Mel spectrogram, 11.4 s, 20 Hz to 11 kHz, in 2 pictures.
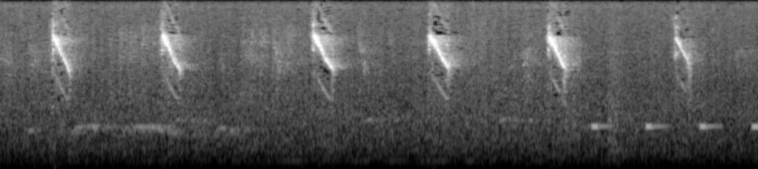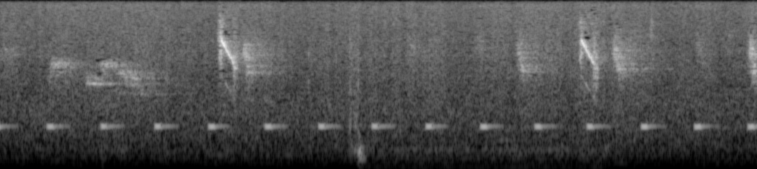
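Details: Common tailorbird, adult, Ubon Ratchathani, Thailand, 27 January 2021: five loud falling notes about a second apart, then quieter pulsed notes, while a steady low buzzing tone pulses in the background.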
